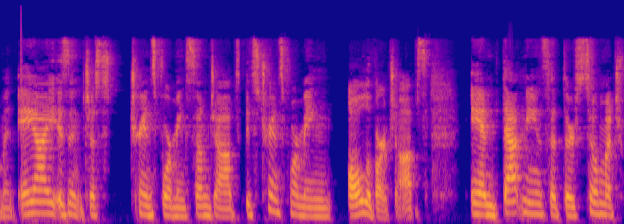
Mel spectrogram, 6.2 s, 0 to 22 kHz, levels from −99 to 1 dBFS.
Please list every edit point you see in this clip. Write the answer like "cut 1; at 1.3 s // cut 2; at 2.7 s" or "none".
cut 1; at 2.4 s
